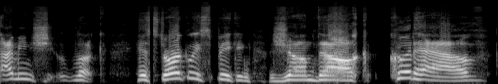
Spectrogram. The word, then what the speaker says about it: Jeanne d'Arc: I mean, look, historically speaking, Jeanne d'Arc could have, I'm going to use the French pronunciation because I'm pretentious, could have been very fit and done some jazzercise back in the day.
